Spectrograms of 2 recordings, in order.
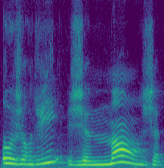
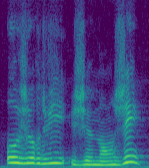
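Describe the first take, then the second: First: The final e is weak or silent. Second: The final e is said as a full vowel. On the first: It is the present tense. The speaker calls it right. "c'est aujourd'hui je mange" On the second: It could sound like a past tense. The speaker calls it wrong. "ce n'est pas aujourd'hui je mangeais"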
